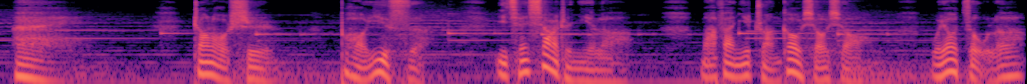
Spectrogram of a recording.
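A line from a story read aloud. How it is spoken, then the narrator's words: Sighing old woman. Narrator (Chinese): 婆婆叹了口气，继续说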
